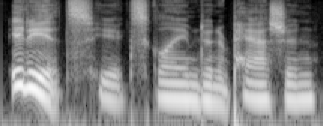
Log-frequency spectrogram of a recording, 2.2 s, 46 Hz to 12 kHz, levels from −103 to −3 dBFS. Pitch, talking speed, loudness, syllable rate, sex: 160 Hz, 165 wpm, -19 LUFS, 5.0 syllables/s, female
